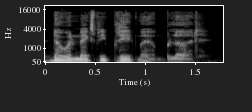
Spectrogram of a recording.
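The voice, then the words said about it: Imitates another person's voice. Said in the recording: “Your impersonations are going downhill quick, man ... They're getting bad.”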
